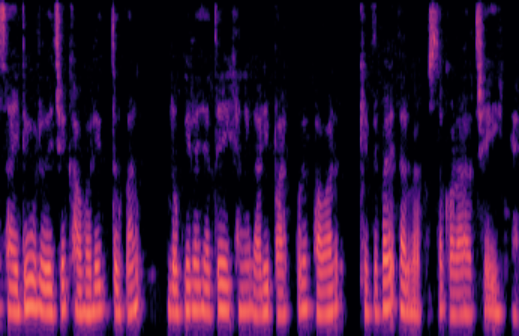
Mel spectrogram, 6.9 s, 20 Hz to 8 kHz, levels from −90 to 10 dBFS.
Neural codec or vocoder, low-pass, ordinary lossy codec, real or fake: codec, 16 kHz, 8 kbps, FreqCodec, larger model; none; none; fake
